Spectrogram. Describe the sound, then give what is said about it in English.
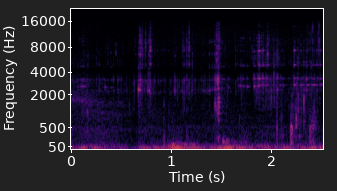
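Glasses clinking together in a toast, a few bright, sharp clinks against a low rumble of background noise, with no talking. “Here, cheers to that, man, because that's a lot of hard work.”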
